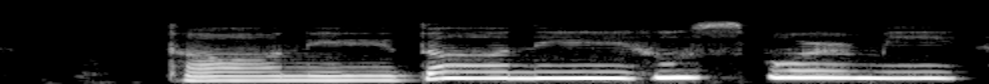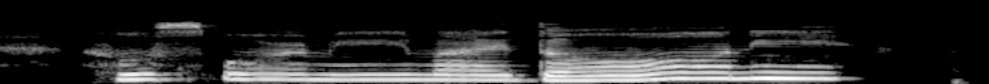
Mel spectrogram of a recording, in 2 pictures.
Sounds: Sigh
